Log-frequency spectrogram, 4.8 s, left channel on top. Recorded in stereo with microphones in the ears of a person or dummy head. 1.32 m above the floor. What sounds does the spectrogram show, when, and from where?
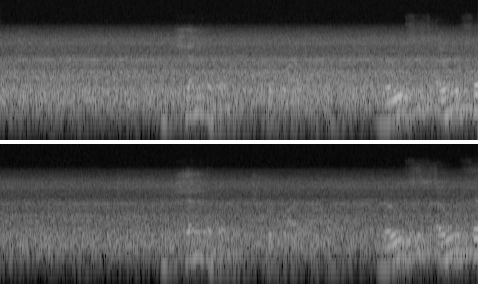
1.6 s a man speaking: centre (ahead or behind), 5.5 m; by 4.8 s 15° right (ahead or behind), 3 m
